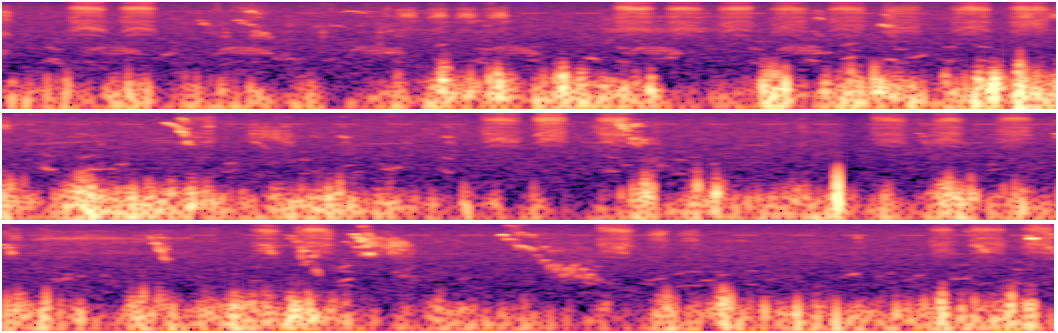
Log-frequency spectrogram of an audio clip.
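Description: Banded mongooses call in short, harsh, chattering bursts in response to a snake.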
